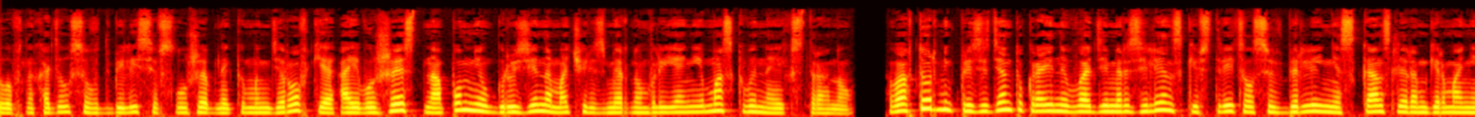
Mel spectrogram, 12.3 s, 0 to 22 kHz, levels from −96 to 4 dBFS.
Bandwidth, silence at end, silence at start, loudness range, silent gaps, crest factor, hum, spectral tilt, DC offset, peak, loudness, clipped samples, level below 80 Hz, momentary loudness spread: 16.5 kHz; 0 s; 0 s; 2 LU; 7.18-7.35 s; 16 dB; none; -6 dB/octave; under 0.1%; -4 dBFS; -20 LUFS; under 0.1%; -52 dBFS; 6 LU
